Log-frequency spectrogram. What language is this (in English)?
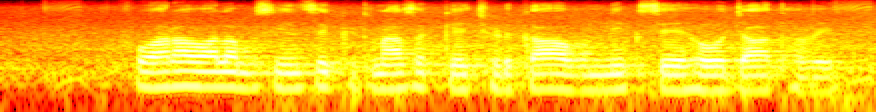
Bhojpuri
